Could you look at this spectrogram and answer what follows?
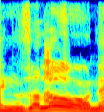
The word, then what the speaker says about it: Anzalone: First of all, and I should have known this because I speak Italian, the correct pronunciation Oh, I saw that. Our linebacker, right? – Anzalone. – Hey, Anzalone. Anzalone. Right. Hey, right. Forget about it. Who that left you, boss? – Well, I should have known. It means A-E-O-U. That's how you pronounce it in Italian.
